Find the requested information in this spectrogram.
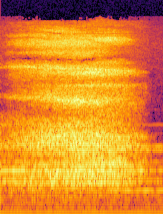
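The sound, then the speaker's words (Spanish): A deep exhale through the mouth during a guided relaxation breathing exercise: one long, steady, breathy whoosh lasting about two seconds, easing off at the end over a low steady hum. “Inhala profundo por tu nariz. Y por tu boca suelta.”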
